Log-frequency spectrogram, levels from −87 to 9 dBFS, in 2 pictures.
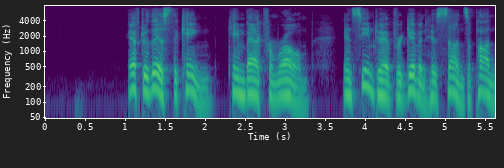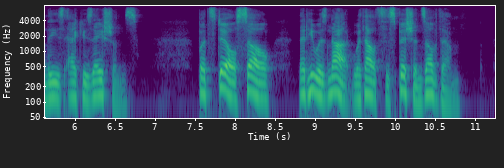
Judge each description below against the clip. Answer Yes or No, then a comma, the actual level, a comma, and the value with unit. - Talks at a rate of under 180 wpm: Yes, average, 165 wpm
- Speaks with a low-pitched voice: Yes, low, 130 Hz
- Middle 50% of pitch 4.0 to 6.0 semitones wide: Yes, average, 5.1 semitones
